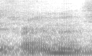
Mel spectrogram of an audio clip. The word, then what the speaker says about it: Framus: Are you saying it in German or how do you say that? I say Framus.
